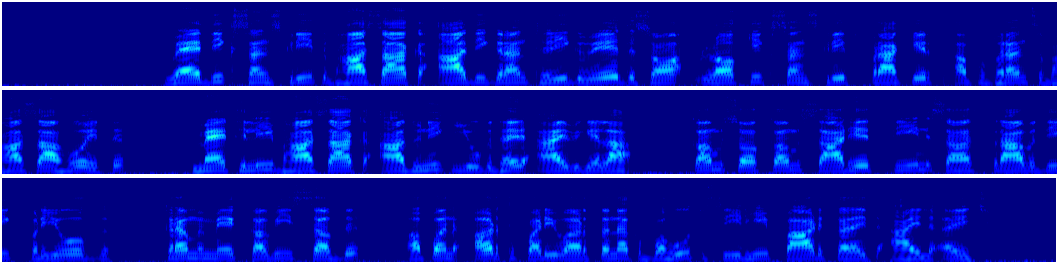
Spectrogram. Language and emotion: Maithili, neutral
